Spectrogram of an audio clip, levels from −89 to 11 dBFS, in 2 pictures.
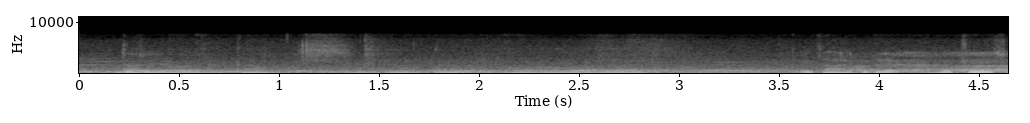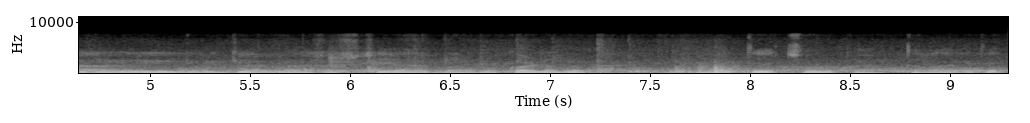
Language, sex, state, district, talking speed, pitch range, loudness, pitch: Kannada, male, Karnataka, Chamarajanagar, 30 wpm, 125-145 Hz, -20 LUFS, 135 Hz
